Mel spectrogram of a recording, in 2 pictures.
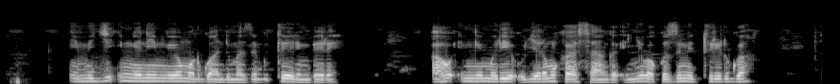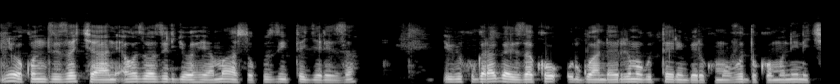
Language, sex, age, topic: Kinyarwanda, male, 18-24, government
